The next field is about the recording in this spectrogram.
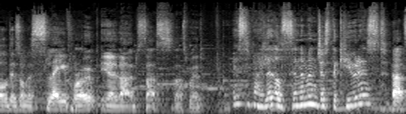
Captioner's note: creepy soft voice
